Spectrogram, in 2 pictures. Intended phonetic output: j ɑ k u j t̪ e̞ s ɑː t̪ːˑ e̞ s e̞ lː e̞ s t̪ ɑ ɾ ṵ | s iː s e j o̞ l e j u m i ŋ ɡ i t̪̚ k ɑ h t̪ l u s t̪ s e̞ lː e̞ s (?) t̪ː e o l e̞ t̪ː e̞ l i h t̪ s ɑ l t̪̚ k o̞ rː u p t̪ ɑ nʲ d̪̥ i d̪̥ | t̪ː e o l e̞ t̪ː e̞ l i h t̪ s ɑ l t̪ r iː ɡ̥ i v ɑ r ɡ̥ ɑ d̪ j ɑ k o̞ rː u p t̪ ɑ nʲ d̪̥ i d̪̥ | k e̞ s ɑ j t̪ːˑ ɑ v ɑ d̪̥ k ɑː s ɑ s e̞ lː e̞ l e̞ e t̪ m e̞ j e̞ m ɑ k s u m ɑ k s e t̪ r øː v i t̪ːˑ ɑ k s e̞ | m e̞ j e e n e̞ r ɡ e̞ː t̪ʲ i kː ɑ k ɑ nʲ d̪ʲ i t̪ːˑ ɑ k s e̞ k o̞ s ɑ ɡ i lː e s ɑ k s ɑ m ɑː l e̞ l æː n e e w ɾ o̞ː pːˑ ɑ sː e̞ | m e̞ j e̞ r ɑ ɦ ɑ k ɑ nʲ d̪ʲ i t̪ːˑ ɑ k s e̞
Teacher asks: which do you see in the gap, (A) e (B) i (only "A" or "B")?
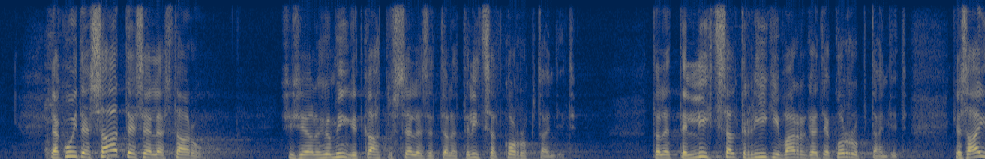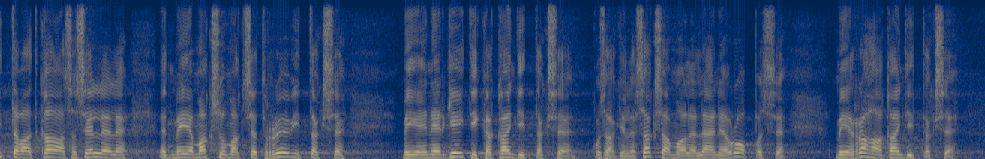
A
